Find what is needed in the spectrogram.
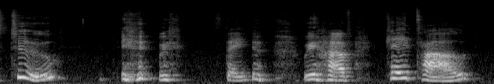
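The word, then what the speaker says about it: qué tal: we stay we have ketal which means how are you spelled with a q u so it's not it's k k tal and we have mucho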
